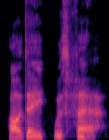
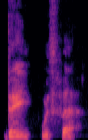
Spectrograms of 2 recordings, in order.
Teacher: Can you see that there's a weak syllable missing there? Instead of dum-dee-dee-dum, it ends on dum-dee-dum.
